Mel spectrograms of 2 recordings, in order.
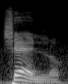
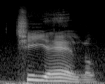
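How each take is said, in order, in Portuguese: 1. Não há um som de 'i' forte depois do 'ch'. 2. Um som de 'i' forte vem depois do 'ch'. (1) "eu não fiz som de I muito forte" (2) "Eu não disse cielo"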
